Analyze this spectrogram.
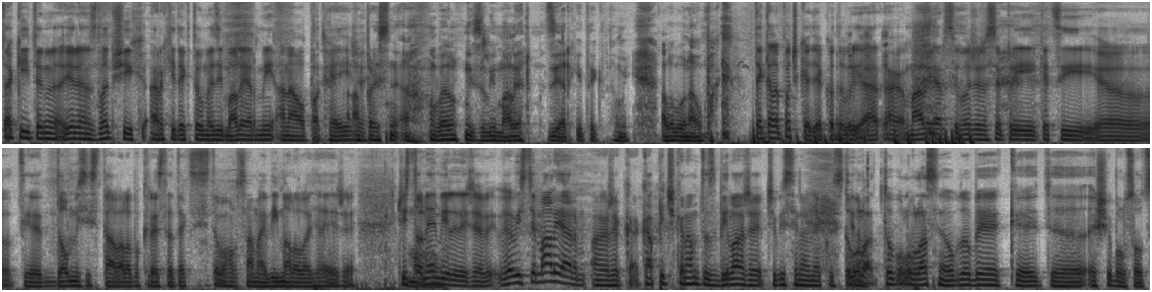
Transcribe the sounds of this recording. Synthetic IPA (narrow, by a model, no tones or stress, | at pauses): t̪akiːt̪ɛnjɛd̪ɛnzlɛpʃiːɣa̰ɾxit̪ɛkt̪ɔʊmɛd͡zimalɪaɾmiʔa̰naɔpaɡɦɛjaɛpɾɛsɲɛʔaʋɛlmizliːmalɪaɾmɛd͡ziaɾxit̪ɛkt̪amialɛbɔnaɔpḁkt̪aɡalɛpɔt͡ʃkaɟa̰kɔd̪ɔbɾḭʔaa̰malɪaɾsiuʋaʒɛzasɛpɾikɛcsi | t̪ɪɛd̪ɔmisist̪aʋalɛbɔkɾɛslɛt̪aksi̥si̥t̪ɔ̰mɔ̰ɦɔlsa̰ːmajʋimalɔʋaɟɦɛ̰jʒɛ̰t͡ʃist̪ɔɲɛmililiʒɛʒɛʋiscɛmalɪaɾmʒɛkkapit͡ʃkanaːmt̪̬ɔzbilaʒɛt͡ʃibisinaːmɲɛakust̪ɔbɔlat̪ɔbɔlɔʋlasɲɛɔbd̪ɔbɪɛkɛcɛʃcɛbɔlsɔ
